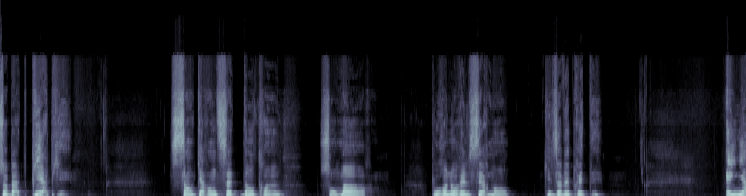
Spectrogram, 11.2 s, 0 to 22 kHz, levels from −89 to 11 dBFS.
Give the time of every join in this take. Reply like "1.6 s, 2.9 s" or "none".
none

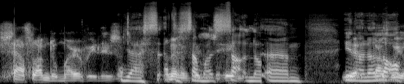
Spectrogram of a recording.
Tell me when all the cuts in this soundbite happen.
2.6 s

